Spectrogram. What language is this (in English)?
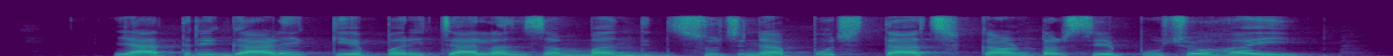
Magahi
